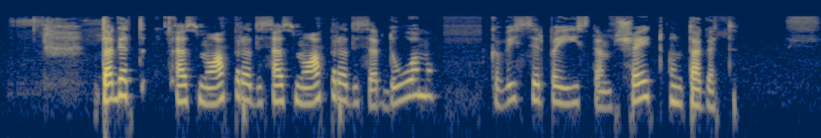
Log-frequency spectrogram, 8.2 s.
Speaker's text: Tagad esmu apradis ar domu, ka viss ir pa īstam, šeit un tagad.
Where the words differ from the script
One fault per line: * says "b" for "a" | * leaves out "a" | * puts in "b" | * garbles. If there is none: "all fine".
* puts in "esmu apradis"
